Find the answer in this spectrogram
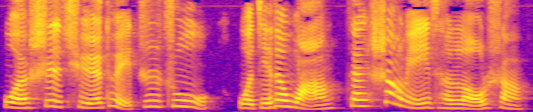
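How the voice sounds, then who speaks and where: A woman voicing a small, odd, lame spider that calls out in a high, drawn-out voice. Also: animated, fairly bright tone, full character voice. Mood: eerie, calling. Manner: high and drawn out, calling from afar.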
